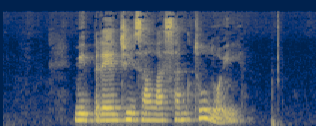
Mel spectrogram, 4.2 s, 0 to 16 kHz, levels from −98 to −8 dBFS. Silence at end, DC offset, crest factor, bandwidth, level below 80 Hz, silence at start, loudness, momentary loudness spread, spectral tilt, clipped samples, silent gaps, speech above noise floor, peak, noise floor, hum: 0.55 s; under 0.1%; 22 dB; 12 kHz; -56 dBFS; 1 s; -21 LUFS; 12 LU; -3 dB/octave; under 0.1%; none; 43 dB; -2 dBFS; -65 dBFS; none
